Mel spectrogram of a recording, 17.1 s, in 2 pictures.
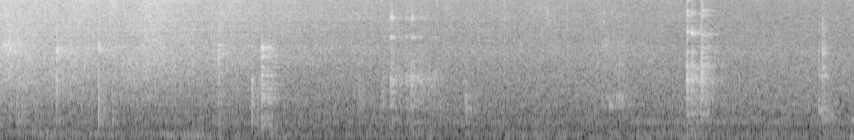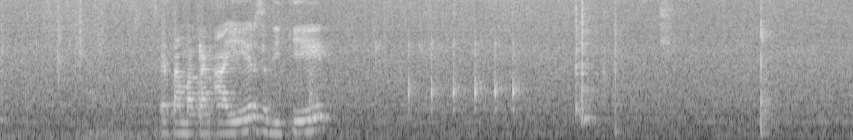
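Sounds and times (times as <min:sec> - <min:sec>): paste sizzling in hot oil: 0:00.0 - 0:06.8.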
